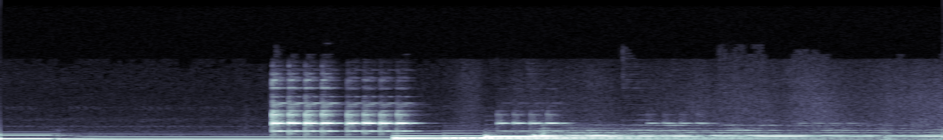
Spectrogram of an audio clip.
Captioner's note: phone alarm ringing; tense dramatic music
